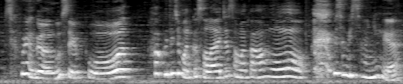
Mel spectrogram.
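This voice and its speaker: Woman doing a bratty rich cartoon schoolgirl, high squeaky voice, mocks everyone, echoey room. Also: lively intonation, normal speed, soft background music. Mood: taunting. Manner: taunting, giggly, loud. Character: spoiled boastful rich schoolgirl, mocking and jealous. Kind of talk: cartoon voice acting.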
